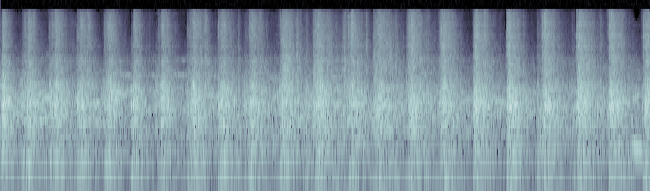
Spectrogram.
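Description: Steady rhythmic banging, about three sharp strikes a second, over the sound of a packed crowd.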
